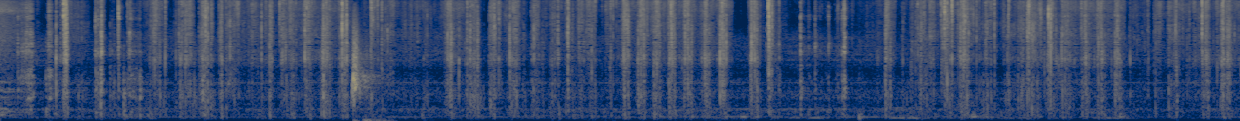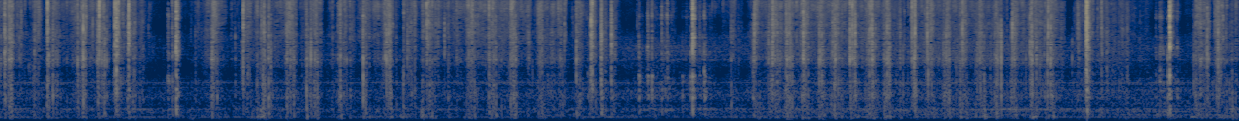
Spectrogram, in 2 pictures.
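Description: Rapid, irregular light clicks and taps from hands handling things on a tabletop, with a single low thud about three and a half seconds in.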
